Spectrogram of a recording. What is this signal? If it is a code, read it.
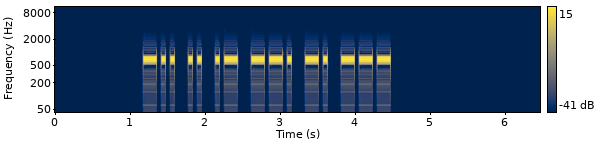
Morse code, heard as a keyed tone, about 20 wpm, 700 Hz. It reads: DIAGNO
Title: Build A Word - 3 Letters At A Time - 9-Letter Words - 20wpm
